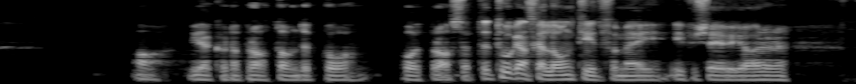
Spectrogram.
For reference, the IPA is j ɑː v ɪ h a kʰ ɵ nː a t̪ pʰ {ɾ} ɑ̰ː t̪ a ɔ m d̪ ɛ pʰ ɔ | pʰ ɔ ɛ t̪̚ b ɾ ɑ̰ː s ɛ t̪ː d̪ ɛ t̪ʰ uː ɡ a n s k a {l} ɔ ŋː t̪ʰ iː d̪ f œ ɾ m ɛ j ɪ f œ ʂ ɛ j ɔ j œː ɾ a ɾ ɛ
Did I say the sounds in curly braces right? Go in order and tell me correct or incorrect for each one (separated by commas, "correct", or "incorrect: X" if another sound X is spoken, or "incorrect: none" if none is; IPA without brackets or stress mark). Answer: correct, correct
